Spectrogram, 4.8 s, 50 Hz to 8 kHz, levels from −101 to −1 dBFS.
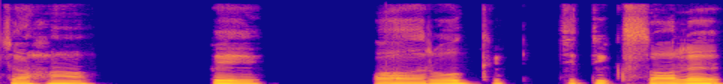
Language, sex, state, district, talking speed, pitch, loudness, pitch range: Hindi, male, Uttar Pradesh, Hamirpur, 60 wpm, 130 Hz, -18 LUFS, 125-135 Hz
